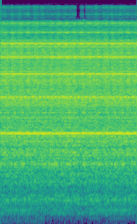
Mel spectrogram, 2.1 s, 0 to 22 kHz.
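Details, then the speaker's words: Timken bearing test rig under a 5 lb load, lubricated with Tetra gun lubricant: a continuous shrill, steady screech as the lubricant breaks down, smoking within 3 seconds, causing severe bearing damage from friction and heat. "all of these competing products failed to protect against friction and heat and cause severe damage to the bearing"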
